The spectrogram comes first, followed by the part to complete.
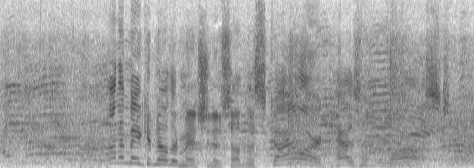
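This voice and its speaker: A man in a raised, projected voice talks at a very fast pace with very wide pitch swings, amid noticeable background noise and audible room echo. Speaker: wrestling commentator. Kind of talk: live commentary. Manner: animated.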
